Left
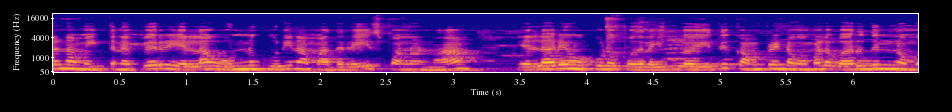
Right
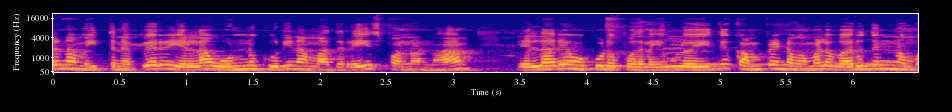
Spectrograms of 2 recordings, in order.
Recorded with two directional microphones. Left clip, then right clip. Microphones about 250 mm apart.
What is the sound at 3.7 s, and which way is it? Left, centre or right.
Speech, centre.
